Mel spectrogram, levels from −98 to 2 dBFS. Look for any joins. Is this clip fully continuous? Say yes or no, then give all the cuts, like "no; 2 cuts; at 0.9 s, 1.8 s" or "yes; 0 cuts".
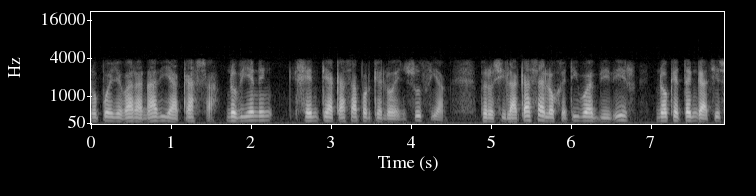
no; 2 cuts; at 1.6 s, 6.8 s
